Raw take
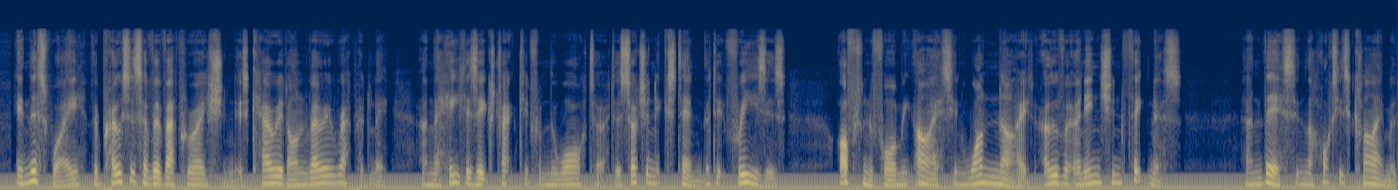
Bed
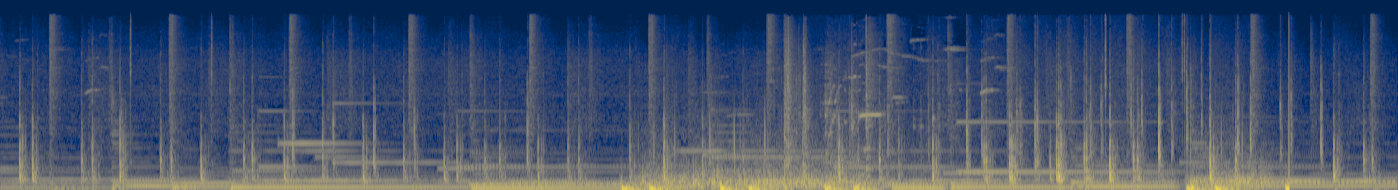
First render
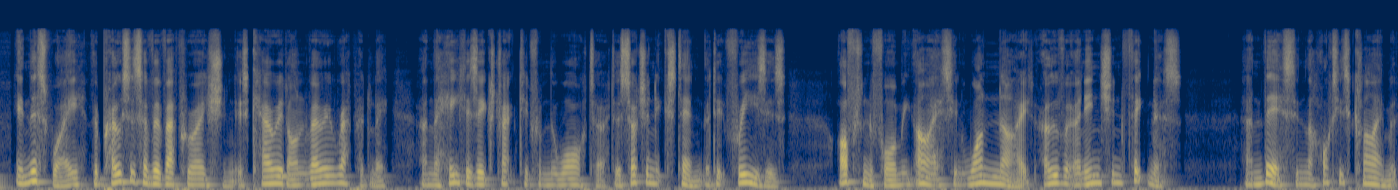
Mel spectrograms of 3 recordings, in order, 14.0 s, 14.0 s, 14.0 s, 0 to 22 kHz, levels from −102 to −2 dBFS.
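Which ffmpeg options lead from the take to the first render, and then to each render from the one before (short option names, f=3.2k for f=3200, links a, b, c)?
-af "bandreject=f=60:t=h:w=6,bandreject=f=120:t=h:w=6,bandreject=f=180:t=h:w=6,bandreject=f=240:t=h:w=6,bandreject=f=300:t=h:w=6"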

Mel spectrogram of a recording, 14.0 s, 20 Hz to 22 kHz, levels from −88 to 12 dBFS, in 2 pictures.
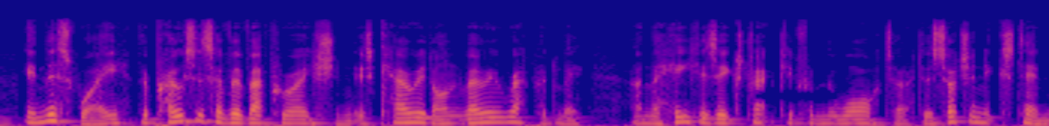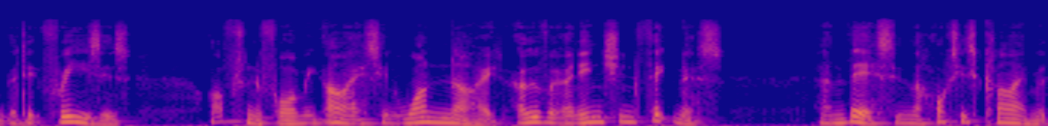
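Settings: -filter_complex "[0:a]asettb=1/sr,asplit=3[a][b][c];[a]atrim=end=5.034[d];[b]atrim=start=5.03:end=5.59,asetpts=PTS-STARTPTS,afade=t=in:d=0.004:c=qsin,afade=t=out:st=0.556:d=0.004:c=qsin,asuperstop=centerf=980:order=8:qfactor=2[e];[c]atrim=start=5.586[f];[d][e]acrossfade=d=0.004:c1=hsin:c2=qsin[g];[g][f]acrossfade=d=0.004:c1=qsin:c2=hsin,asettb=1/sr,asplit=3[h][i][j];[h]atrim=end=7.784[k];[i]atrim=start=7.78:end=8.57,asetpts=PTS-STARTPTS,afade=t=in:d=0.004:c=qsin,afade=t=out:st=0.786:d=0.004:c=qsin,acompressor=threshold=-38dB:ratio=6:attack=3.2:release=140:knee=1:detection=peak[l];[j]atrim=start=8.566[m];[k][l]acrossfade=d=0.004:c1=hsin:c2=qsin[n];[n][m]acrossfade=d=0.004:c1=qsin:c2=hsin"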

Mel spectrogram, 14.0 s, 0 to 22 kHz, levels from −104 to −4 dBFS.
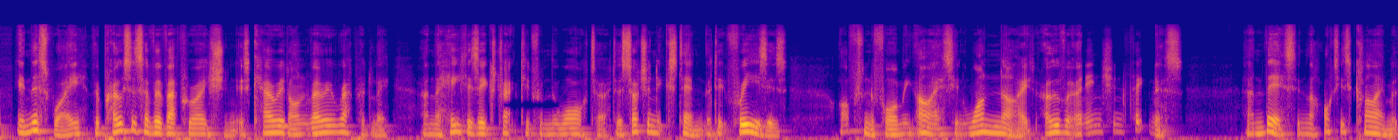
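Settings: -filter_complex "[0:a]asettb=1/sr,asplit=3[a][b][c];[a]atrim=end=7.254[d];[b]atrim=start=7.25:end=7.71,asetpts=PTS-STARTPTS,afade=t=in:d=0.004:c=qsin,afade=t=out:st=0.456:d=0.004:c=qsin,equalizer=f=380:w=1.5:g=9.5[e];[c]atrim=start=7.706[f];[d][e]acrossfade=d=0.004:c1=hsin:c2=qsin[g];[g][f]acrossfade=d=0.004:c1=qsin:c2=hsin,asettb=1/sr,asplit=3[h][i][j];[h]atrim=end=10.814[k];[i]atrim=start=10.81:end=11.55,asetpts=PTS-STARTPTS,afade=t=in:d=0.004:c=qsin,afade=t=out:st=0.736:d=0.004:c=qsin,acrossover=split=440 2300:gain=0.126 1 0.0794[l][m][n];[l][m][n]amix=inputs=3:normalize=0[o];[j]atrim=start=11.546[p];[k][o]acrossfade=d=0.004:c1=hsin:c2=qsin[q];[q][p]acrossfade=d=0.004:c1=qsin:c2=hsin,asplit=3[r][s][t];[r]afade=t=out:st=12.49:d=0.02[u];[s]agate=range=-33dB:threshold=-35dB:ratio=3:release=100:detection=peak,afade=t=in:st=12.49:d=0.02,afade=t=out:st=13.53:d=0.02[v];[t]afade=t=in:st=13.53:d=0.02[w];[u][v][w]amix=inputs=3:normalize=0"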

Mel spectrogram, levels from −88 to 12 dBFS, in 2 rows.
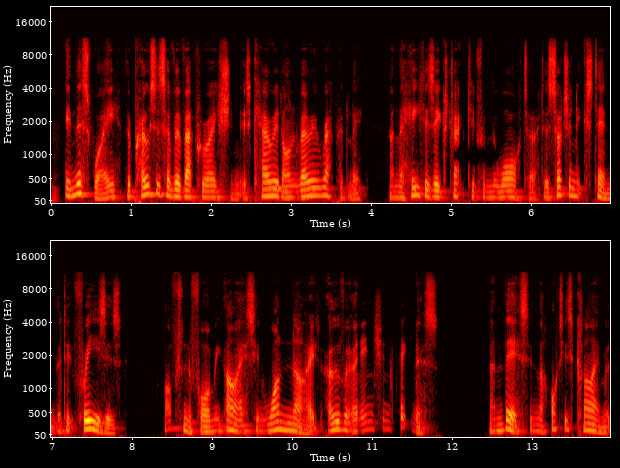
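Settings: -af "highpass=f=110:p=1,agate=range=-15dB:threshold=-52dB:ratio=16:detection=peak"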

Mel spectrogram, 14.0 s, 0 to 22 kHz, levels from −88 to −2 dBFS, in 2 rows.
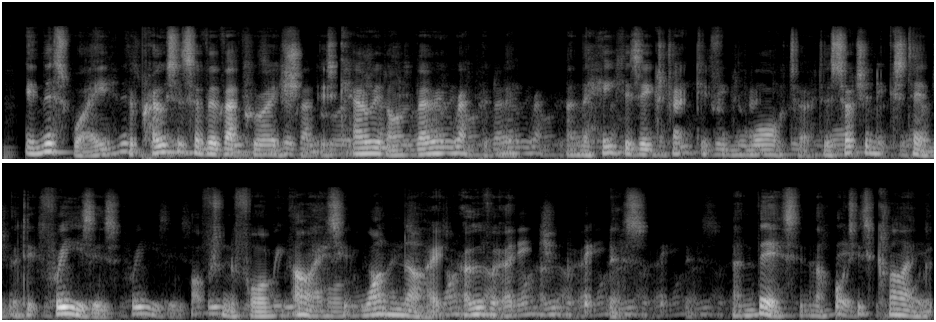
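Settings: -filter_complex "[0:a]asplit=2[a][b];[b]adelay=27,volume=-8dB[c];[a][c]amix=inputs=2:normalize=0,asplit=2[d][e];[e]adelay=568,lowpass=f=1k:p=1,volume=-10.5dB,asplit=2[f][g];[g]adelay=568,lowpass=f=1k:p=1,volume=0.54,asplit=2[h][i];[i]adelay=568,lowpass=f=1k:p=1,volume=0.54,asplit=2[j][k];[k]adelay=568,lowpass=f=1k:p=1,volume=0.54,asplit=2[l][m];[m]adelay=568,lowpass=f=1k:p=1,volume=0.54,asplit=2[n][o];[o]adelay=568,lowpass=f=1k:p=1,volume=0.54[p];[f][h][j][l][n][p]amix=inputs=6:normalize=0[q];[d][q]amix=inputs=2:normalize=0"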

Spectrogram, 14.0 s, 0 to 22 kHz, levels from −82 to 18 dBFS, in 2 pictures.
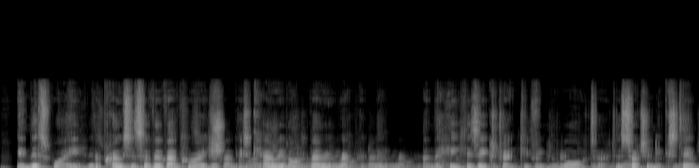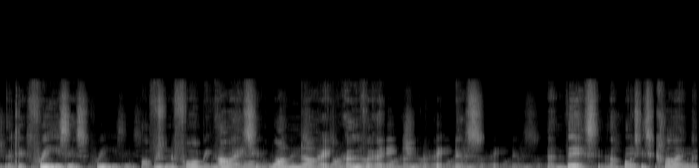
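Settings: -af "volume=9dB,alimiter=limit=-3dB:level=0:latency=1"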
